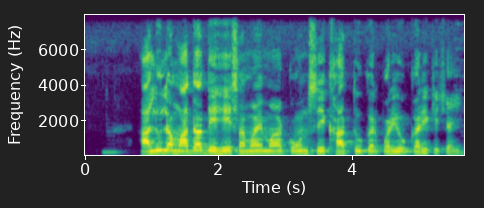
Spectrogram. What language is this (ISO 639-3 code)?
hne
